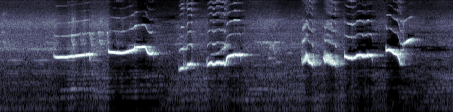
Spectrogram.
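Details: Oriental magpie-robin singing in the ngeplong style, recorded on an Android phone and used as a lure for young birds: loud, clear whistled phrases that slide and warble, in separate bursts.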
